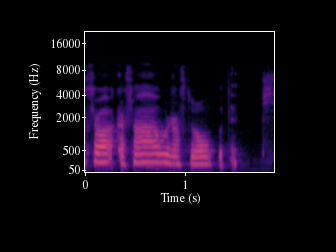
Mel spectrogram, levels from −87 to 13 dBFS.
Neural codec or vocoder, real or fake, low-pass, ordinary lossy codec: autoencoder, 22.05 kHz, a latent of 192 numbers a frame, VITS, trained on one speaker; fake; 9.9 kHz; Opus, 64 kbps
